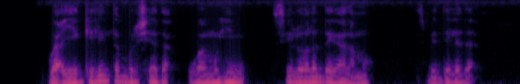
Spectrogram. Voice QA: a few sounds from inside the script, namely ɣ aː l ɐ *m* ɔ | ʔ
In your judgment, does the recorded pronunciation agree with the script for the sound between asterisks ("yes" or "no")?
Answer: yes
